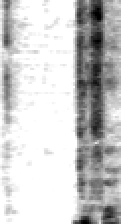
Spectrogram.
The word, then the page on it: gyufa: Hungarian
